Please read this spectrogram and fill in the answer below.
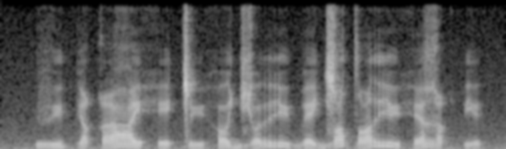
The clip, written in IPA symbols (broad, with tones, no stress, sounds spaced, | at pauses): v y˦˥ pʲ ɘ˩˥ q e˩˥ ʕ e˥˨ h e˩˥ ǀ y˨˩˦ h ɔ˦˥ d͡ʑ ɔ˨˩˦ r y˥˨ b ɛ˧˩ d͡ʑ i˦˥ tˤ ɛ˩˥ r y˥˨ h ɛ˩˥ ʁ i˩˥ q pʲ ɘ˨˩˦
